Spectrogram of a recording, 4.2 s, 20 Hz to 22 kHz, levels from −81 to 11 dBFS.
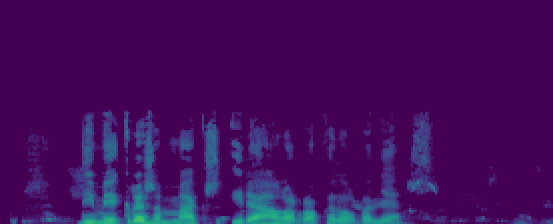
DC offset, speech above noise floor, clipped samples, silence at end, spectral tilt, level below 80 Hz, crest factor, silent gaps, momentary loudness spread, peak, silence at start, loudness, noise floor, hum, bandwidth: under 0.1%; 41 dB; under 0.1%; 1 s; -6 dB/octave; -78 dBFS; 20 dB; none; 11 LU; -8 dBFS; 0.35 s; -26 LUFS; -67 dBFS; none; 11.5 kHz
